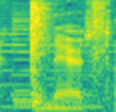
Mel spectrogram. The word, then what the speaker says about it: Daenerys: Yeah, Daenerys Targaryen.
